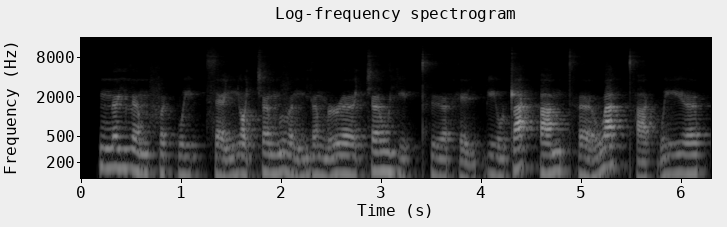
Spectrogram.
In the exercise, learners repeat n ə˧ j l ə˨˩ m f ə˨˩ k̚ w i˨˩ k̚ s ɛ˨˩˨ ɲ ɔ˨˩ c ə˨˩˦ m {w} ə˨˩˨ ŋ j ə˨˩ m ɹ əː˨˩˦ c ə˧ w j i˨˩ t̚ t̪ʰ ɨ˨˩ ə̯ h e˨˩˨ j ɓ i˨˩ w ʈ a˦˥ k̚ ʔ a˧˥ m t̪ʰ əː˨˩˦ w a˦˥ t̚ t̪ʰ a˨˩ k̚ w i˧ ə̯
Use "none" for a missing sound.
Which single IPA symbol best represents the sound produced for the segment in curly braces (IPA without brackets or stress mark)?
v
